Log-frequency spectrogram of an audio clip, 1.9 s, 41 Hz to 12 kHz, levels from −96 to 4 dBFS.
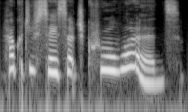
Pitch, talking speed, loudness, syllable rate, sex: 300 Hz, 225 wpm, -15 LUFS, 3.9 syllables/s, female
